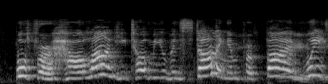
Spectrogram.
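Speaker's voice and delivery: heated, angry, high-pitched shouting. A wife confronts her husband about an offer he kept from her, shouting angrily. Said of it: "please stop shouting".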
